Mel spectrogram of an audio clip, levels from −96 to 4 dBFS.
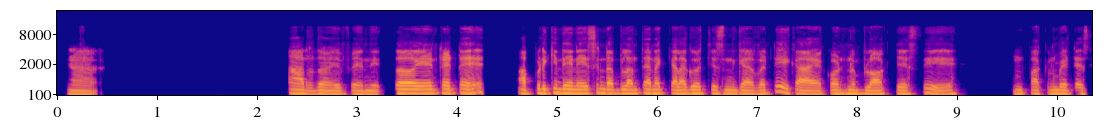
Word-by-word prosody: ఆ! 115 -2 -3 2.0
అర్థ‌మైపోయింది. 120 -2 -1 0.2
సో 150 - +4 0.2
ఏంటంటే 150 +1 +1 0.6
అప్పటికి 150 +3 0
నే‌నేసిన 145 0 +2
డబ్బులంతా 140 +1 +1
వెనక్కి 140 0 -2
ఎలాగో 135 +1 +2
వచ్చేసింది 130 -1 -2
కాబట్టి 125 - -1
ఇక 150 - -12
ఆ - - +4
అకౌంట్‌ని 130 +1 0
బ్లాక్ 125 -1 +1
చేసి, 125 +5 -2 1.0
పక్కన 130 0 -3
పెట్టేసి 125 -1 -4
130 Hz, 105 wpm, -22 LUFS, 125-140 Hz, 2.0 s, సో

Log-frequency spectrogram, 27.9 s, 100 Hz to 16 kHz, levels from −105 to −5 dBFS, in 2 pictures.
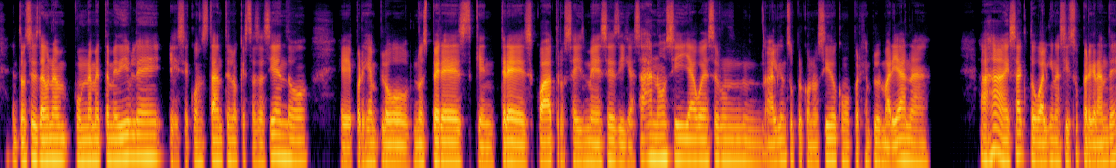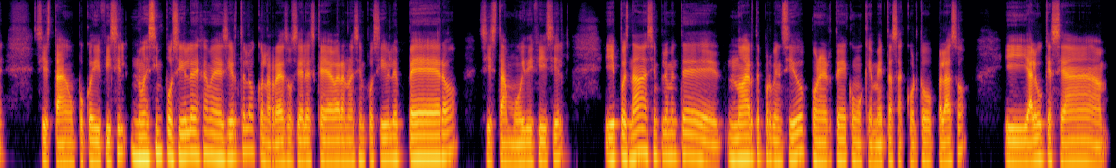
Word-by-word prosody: Entonces, 115 +3 +1
da 120 -1 +5
una 120 0 +3
con 115 -1 -1
una 120 - +2
meta 120 +1 0
medible 135 +1 +2
y 95 - -8
sé - - -8
constante 115 +2 -1
en - - -2
lo 115 - -3
que - - -10
estás 105 0 -7
haciendo. 120 0 0 0.4
Eh, 95 -1 +1
por - - -1
ejemplo, 105 -2 +1
no 105 0 -1
esperes 110 0 +3
que 105 - -4
en 95 -1 -5
3 105 -2 +4
4 110 -2 +3
6 105 +1 -3
meses 110 +1 0
digas: 105 0 -5
"Ah, 125 +2 +1
no, 125 0 +3
sí, 125 -1 0
ya 120 -1 +2
voy 120 0 +2
a - - 0
ser 120 0 -2
un 115 -2 -3
alguien 110 +2 -1
superconocido", 120 0 -2
como 110 -3 -4
por - - -6
ejemplo, 110 +1 -5
El 105 - -2
Mariana 105 -1 +1 0.6
Ajá, 115 - +4
exacto, 120 +1 0
o 110 - +4
alguien 115 +2 0
así 115 +1 -3
supergrande, 110 +4 0 0.4
sí - - -4
está 105 +1 +1
un 110 - -5
poco 115 - -3
difícil. 115 +8 -1
No 130 -3 +3
es 130 0 +2
imposible, 150 -1 +2
déjame 145 -1 0
decírtelo, 135 +5 -1
con - - -3
las 105 - -2
redes 110 +1 +3
sociales 115 0 -2
que 125 - -1
hay 115 - +2
ahora 115 +1 +2
no 115 - -2
es 115 +2 -5
imposible, 125 +1 -1
pero 135 +5 +4 0.2
sí 115 - -6
está 105 +1 -1
muy 105 0 -1
difícil. 110 +4 -2 0.5
Y, 125 +1 +2
pues, 130 -1 +1
nada, 160 +4 +3
simplemente, 140 -6 -2
no 125 0 +1
darte 130 +2 +2
por 130 0 -4
vencido, 130 +7 0
ponerte 115 0 -1
como 110 -2 -3
que 105 - -6
metas 100 +3 -2
a 110 - -4
corto 110 0 -4
plazo 110 +2 -1 0.4
y 115 0 +1
algo 125 +3 +3
que 125 - -1
sea 115 -3 -1
115 Hz, 200 wpm, -23 LUFS, 110-130 Hz, 0.6 s, da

